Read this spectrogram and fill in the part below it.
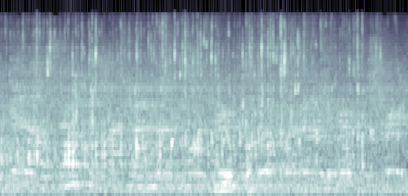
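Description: Tea pours from a dispenser tap into a cup.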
